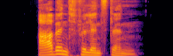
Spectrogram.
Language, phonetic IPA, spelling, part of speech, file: German, [ˈaːbn̩tˌfʏlənt͡stn̩], abendfüllendsten, adjective, De-abendfüllendsten.oga
- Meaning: 1. superlative degree of abendfüllend 2. inflection of abendfüllend: strong genitive masculine/neuter singular superlative degree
